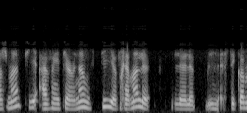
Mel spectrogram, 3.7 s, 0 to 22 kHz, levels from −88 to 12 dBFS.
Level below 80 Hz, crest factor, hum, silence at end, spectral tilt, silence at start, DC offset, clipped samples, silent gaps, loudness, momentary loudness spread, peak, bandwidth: -66 dBFS; 20 dB; none; 0 s; -8.5 dB/octave; 0 s; under 0.1%; under 0.1%; none; -23 LUFS; 9 LU; -4 dBFS; 4.9 kHz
